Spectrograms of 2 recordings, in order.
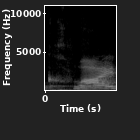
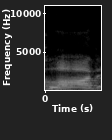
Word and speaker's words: Claude: This book is called Clyde and the Dog. Claude and the Dog. But I've already said Clyde. I've been saying it wrong my entire life.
